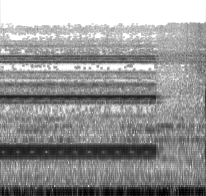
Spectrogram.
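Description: A mobile phone sounds a civil protection emergency alert during a pilot test in Terres de l'Ebre, Penedès and Camp de Tarragona. The loud, harsh, buzzing tone holds steady, then shifts briefly near the end.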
